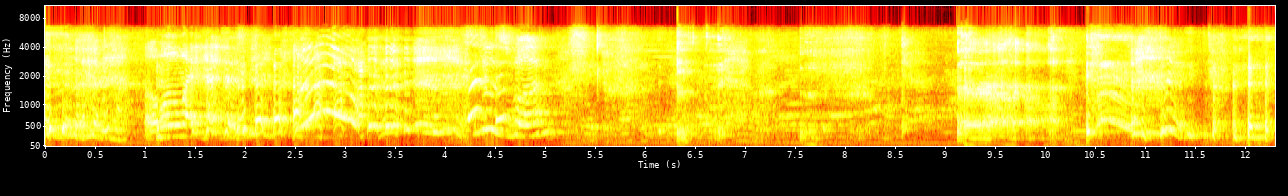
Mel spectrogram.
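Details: Female deliberately burping: long, loud, drawn-out belches repeated several times, with brief talk and faint background music.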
